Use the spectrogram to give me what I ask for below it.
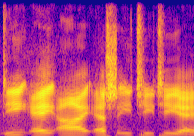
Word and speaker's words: Daisetta: I mispronounced it the first time ever, and he corrected me very quickly. And then every time I walk by his pits, he says, how do you say it? I say Daisetta, Texas.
